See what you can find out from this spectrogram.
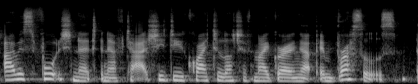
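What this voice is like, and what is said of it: British accent. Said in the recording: “as you can probably tell from my accent, I'm British”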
